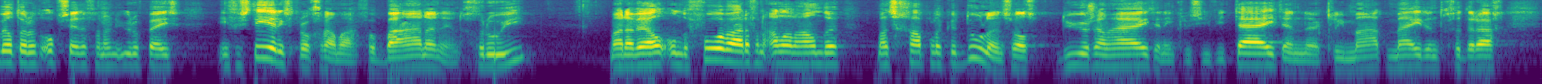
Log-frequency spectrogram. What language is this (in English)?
Dutch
